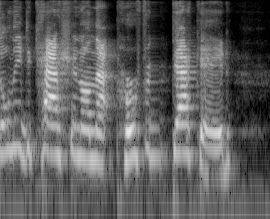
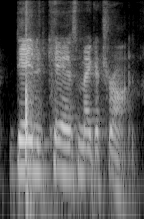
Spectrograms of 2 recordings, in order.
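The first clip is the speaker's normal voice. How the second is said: usual speaking voice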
